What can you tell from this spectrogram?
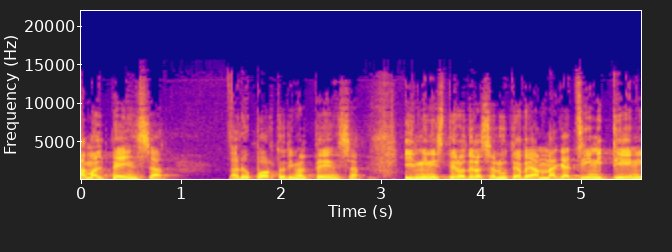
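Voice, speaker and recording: A man speaks at a fairly quick pace. He has a plain, everyday voice. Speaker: doctor. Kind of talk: conference speech.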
